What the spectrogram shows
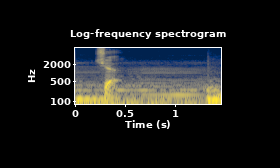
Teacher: By moving the blade of your tongue to the palatal alveolar part of your mouth, just behind the alveolar ridge, you produce Ch.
